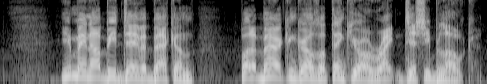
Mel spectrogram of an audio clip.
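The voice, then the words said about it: Convincing put-on British accent. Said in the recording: “That's one of the best British accents I've ever heard. ... That's really good.”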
